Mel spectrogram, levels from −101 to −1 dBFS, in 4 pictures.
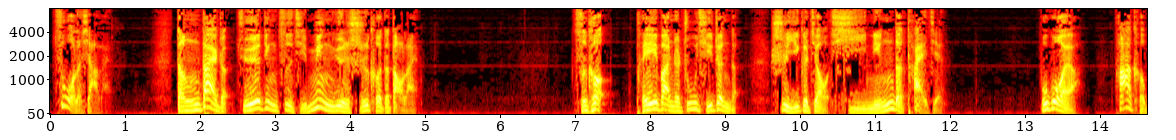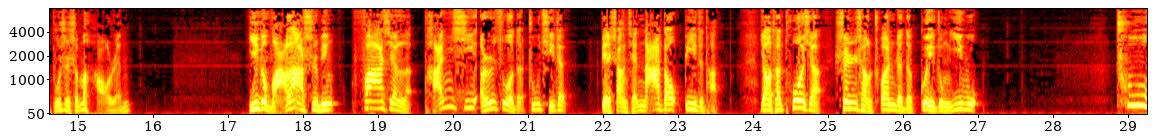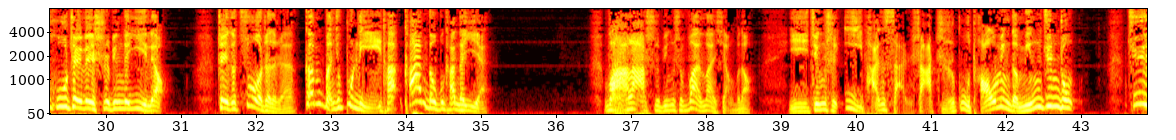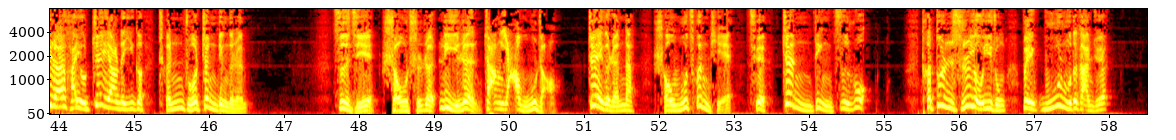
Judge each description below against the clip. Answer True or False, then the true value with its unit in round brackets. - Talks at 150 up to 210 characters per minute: True (195 characters per minute)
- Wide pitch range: True (7.6 semitones)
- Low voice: False (165 Hz)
